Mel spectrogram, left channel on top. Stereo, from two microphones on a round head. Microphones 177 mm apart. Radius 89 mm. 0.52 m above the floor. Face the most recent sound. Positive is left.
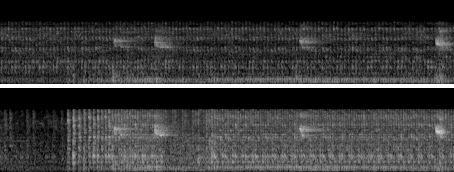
turn(degrees=-55)  # may be behind; listen again after turning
